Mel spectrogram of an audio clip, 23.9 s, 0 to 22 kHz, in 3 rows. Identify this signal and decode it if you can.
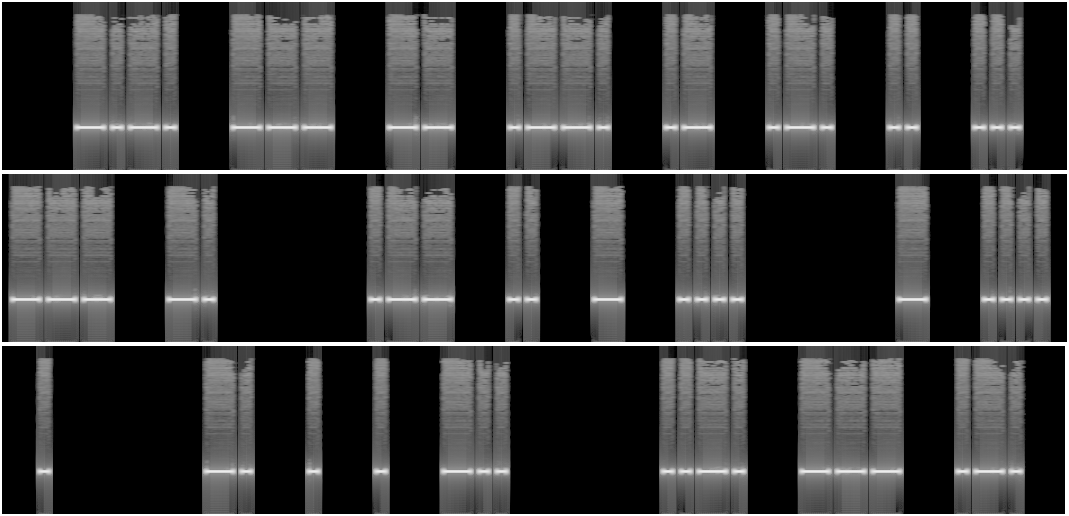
Morse code, heard as a keyed tone, about 18 wpm, spaced as for 12 wpm, 1000 Hz. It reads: COMPARISON WITH THE NEED FOR
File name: qotdfiles / 12wpm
